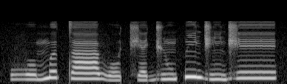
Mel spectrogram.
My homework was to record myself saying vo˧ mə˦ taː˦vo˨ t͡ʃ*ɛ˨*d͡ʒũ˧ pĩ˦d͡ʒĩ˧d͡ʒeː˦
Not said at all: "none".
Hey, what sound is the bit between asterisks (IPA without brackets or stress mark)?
ɛ˨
